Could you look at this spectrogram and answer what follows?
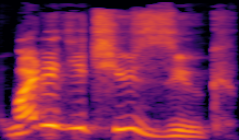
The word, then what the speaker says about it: Zook: And so now I'm Jason Zook or Zook. It's totally cool if the Canadians say Zook because that is phonetically how it probably should be pronounced.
